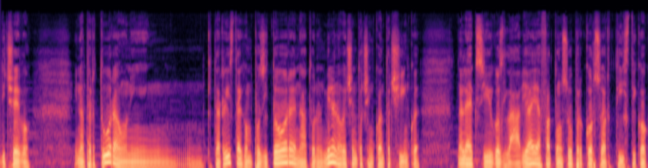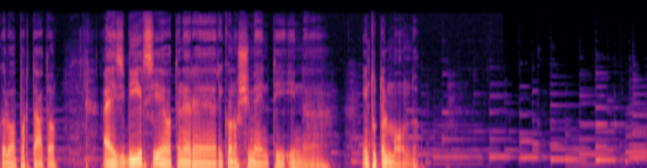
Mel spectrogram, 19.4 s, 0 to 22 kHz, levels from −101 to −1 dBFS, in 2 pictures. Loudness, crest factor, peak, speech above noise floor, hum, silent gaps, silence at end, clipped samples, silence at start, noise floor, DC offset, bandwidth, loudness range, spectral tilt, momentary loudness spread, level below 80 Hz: -18 LUFS; 18 dB; 0 dBFS; 35 dB; none; none; 0.15 s; under 0.1%; 0 s; -52 dBFS; under 0.1%; 14.5 kHz; 6 LU; -7 dB/octave; 14 LU; -34 dBFS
